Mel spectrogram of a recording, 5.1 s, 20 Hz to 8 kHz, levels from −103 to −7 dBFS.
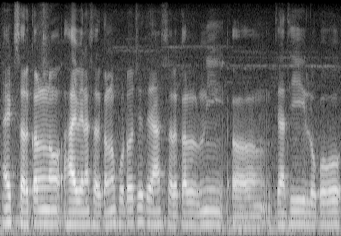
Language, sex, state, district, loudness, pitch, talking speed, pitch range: Gujarati, male, Gujarat, Gandhinagar, -21 LUFS, 115 Hz, 185 wpm, 110-120 Hz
